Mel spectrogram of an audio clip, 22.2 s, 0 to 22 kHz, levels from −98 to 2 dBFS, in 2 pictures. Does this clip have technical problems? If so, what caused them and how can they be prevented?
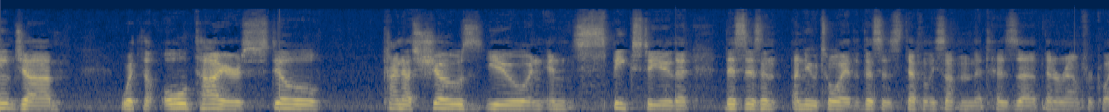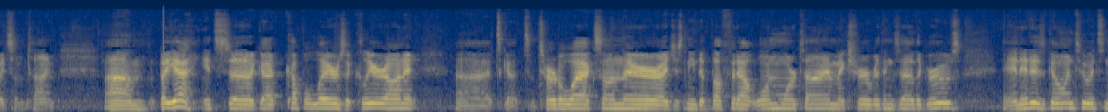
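Yes. Overlap between stream segments: adjacent 2-second segments carry overlapping time stamps, so the player trims 5 to 13 ms of sound, leaving tiny skips at 2.80, 4.78, 6.76, 8.74, 10.75 and 12.73 s. Prevent it by making the segmenter write contiguous, non-overlapping time stamps.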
